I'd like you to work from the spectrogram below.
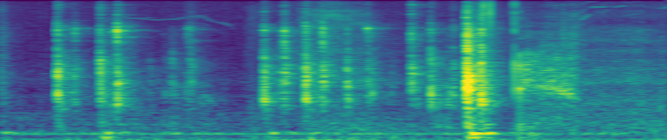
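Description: Typing on a computer keyboard while entering a name into a search: quick, irregular clusters of light key clicks with brief pauses, fairly faint and steady.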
